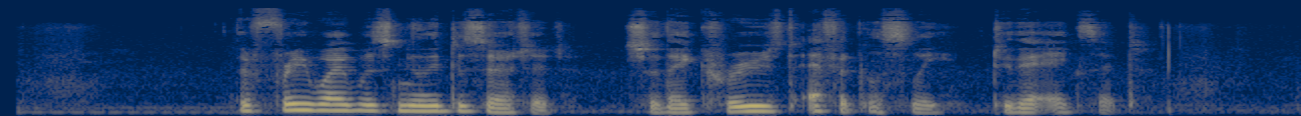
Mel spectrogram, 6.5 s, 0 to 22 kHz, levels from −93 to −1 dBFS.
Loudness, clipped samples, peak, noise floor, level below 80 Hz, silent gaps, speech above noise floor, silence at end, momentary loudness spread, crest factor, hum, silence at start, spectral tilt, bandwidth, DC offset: -35 LUFS; under 0.1%; -20 dBFS; -67 dBFS; -84 dBFS; none; 32 dB; 0.85 s; 17 LU; 16 dB; none; 1.2 s; -5 dB/octave; 16 kHz; under 0.1%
